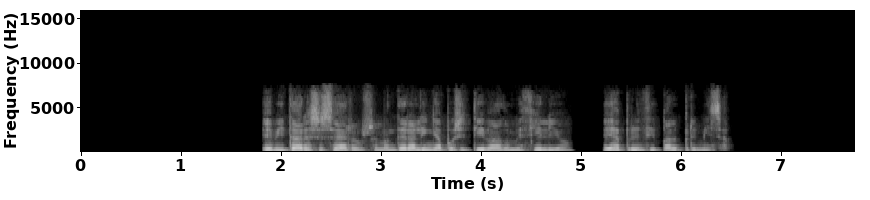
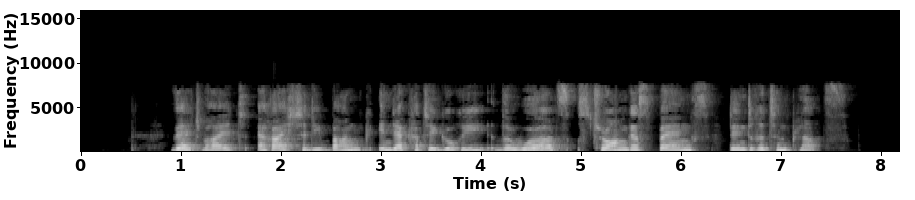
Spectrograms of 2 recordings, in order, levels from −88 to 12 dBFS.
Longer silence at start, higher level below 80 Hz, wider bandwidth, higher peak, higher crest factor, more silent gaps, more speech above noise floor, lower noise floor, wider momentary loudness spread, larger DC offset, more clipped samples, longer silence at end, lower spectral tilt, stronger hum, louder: first, 1.8 s vs 0.9 s; second, -70 dBFS vs -60 dBFS; about the same, 7.8 kHz vs 8 kHz; second, -4 dBFS vs 0 dBFS; about the same, 20 dB vs 18 dB; neither; first, over 69 dB vs 61 dB; first, under -90 dBFS vs -77 dBFS; first, 11 LU vs 8 LU; neither; neither; first, 1.25 s vs 0.65 s; about the same, -6.5 dB/octave vs -6 dB/octave; neither; second, -22 LUFS vs -17 LUFS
